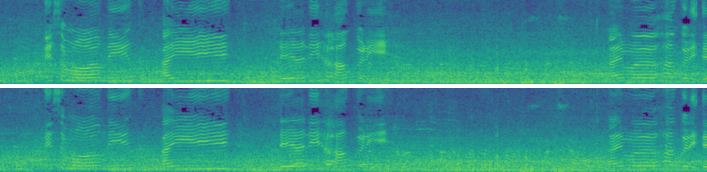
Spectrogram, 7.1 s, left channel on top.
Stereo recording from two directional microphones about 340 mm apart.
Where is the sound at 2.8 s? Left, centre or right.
Centre.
